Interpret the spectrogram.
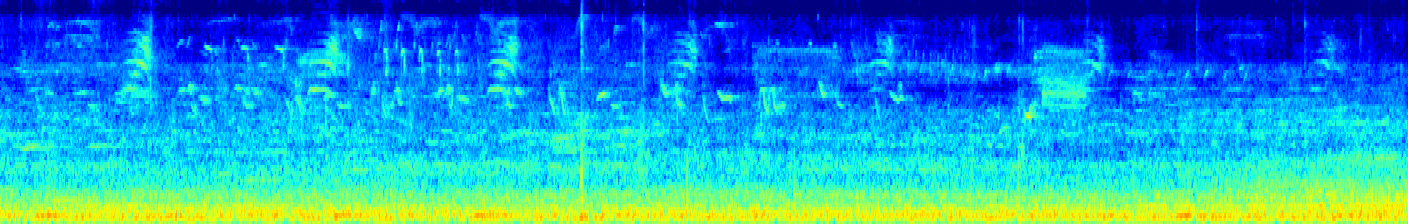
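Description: Small birds chirping repeatedly in short high calls over a steady low rumble.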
